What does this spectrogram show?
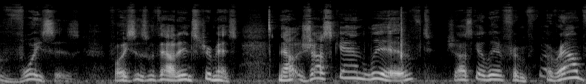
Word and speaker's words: Josquin: want to pronounce him Josan everyone just calls him jasan it's like calling him Fred it makes him more kind of you know homey and friendly life two polyphonic masses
